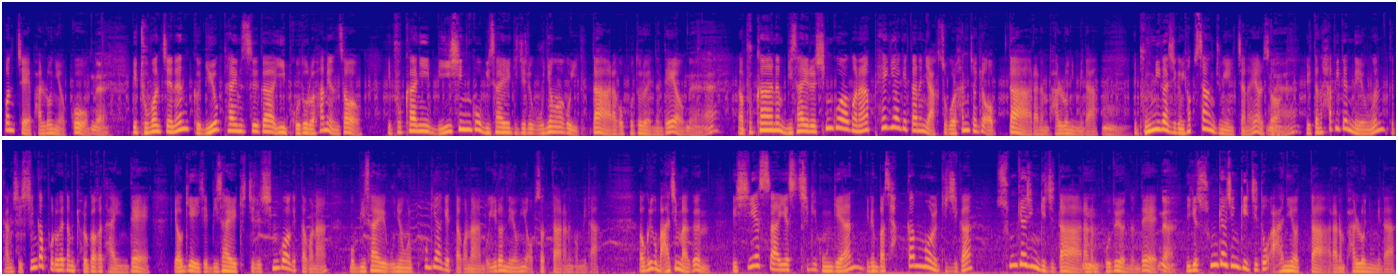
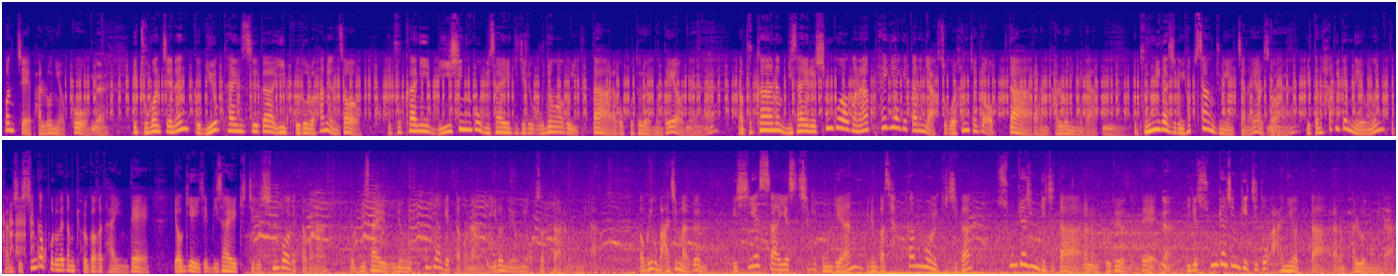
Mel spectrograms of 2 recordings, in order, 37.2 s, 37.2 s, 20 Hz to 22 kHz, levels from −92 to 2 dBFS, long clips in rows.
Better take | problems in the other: first | animal sounds; loud; throughout; 6 dB below the speech; faint in the first

